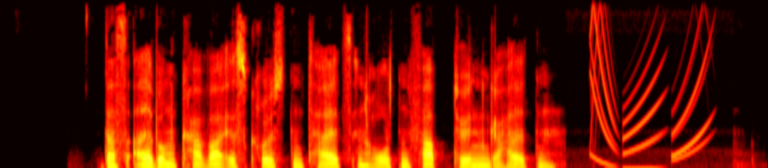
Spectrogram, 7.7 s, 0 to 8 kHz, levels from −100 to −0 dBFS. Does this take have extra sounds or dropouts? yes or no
yes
